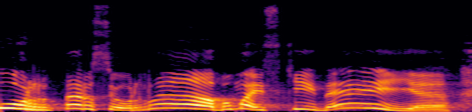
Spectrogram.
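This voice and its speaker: An extremely high-pitched, put-on character voice at a very slow pace. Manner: rich, booming radio announcer voice.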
